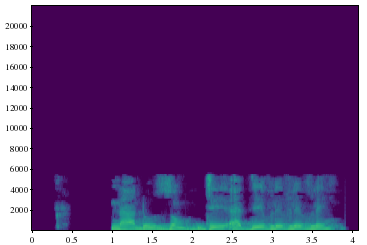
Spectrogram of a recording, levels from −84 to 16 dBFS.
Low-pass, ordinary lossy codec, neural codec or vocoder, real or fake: 5.4 kHz; MP3, 24 kbps; none; real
